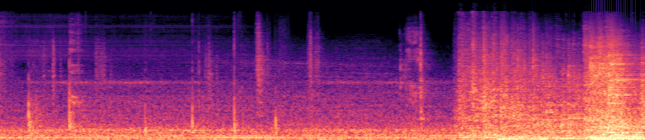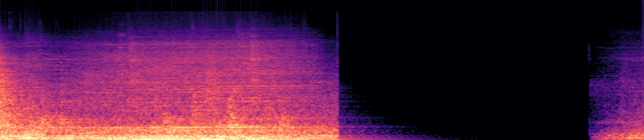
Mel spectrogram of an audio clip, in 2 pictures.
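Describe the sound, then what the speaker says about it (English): Elevator descending in The Stanley Parable, a steady mechanical rumble with creaks and clanks that swells into a loud grinding rush before cutting abruptly to silence. "The elevator raced downward, plummeting towards an unknown fate"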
